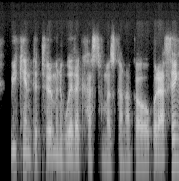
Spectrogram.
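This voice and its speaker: A man's very fast speech in a bright, sharp tone, dry and close with no echo, against a quiet background. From Germany. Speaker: customer insights executive. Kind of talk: podcast interview. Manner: hesitant, many fillers.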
